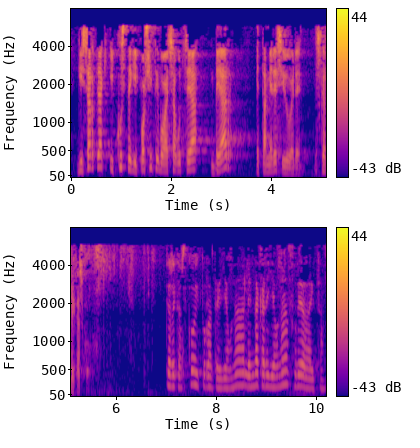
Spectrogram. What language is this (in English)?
Basque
